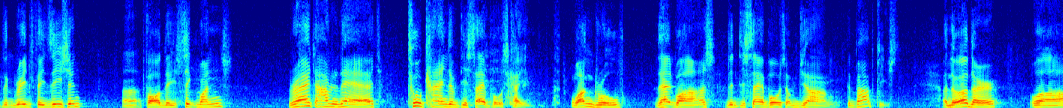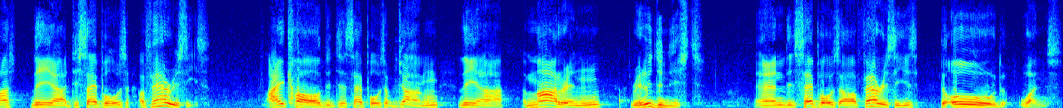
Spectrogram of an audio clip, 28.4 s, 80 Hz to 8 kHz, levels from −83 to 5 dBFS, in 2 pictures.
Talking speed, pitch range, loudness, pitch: 110 wpm, 150-190 Hz, -15 LUFS, 165 Hz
